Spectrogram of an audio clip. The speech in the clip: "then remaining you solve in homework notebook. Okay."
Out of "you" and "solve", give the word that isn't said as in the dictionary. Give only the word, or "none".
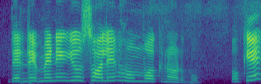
solve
